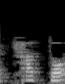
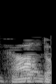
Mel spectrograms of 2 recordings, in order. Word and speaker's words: kato: Der Akzent fällt immer auf die vorletzte Silbe. – Na, das ist ja ein Ding. – Ja, oder auch gesagt, die Betonung. – Ja. Die Betonung. Ja. – Bei Kato, also das A betont, weil das die Kato. – Vorletzte ist. Oder bei Elefanto ebenfalls, das A, weil es auch die vorletzte ist.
